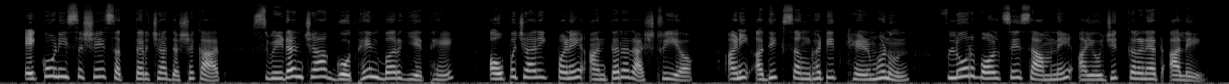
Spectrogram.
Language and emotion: Marathi, neutral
